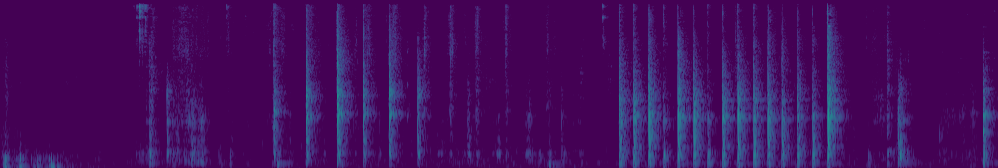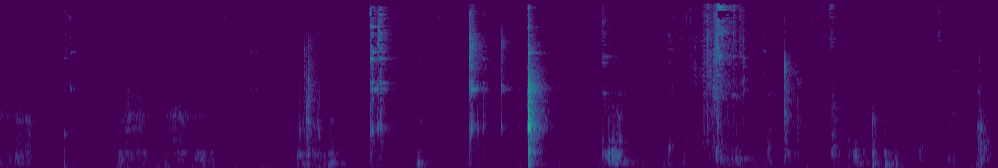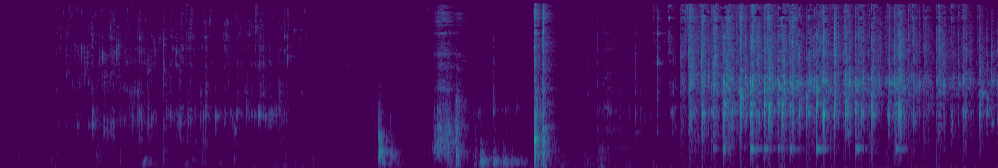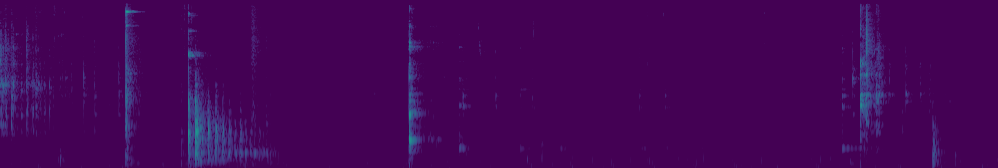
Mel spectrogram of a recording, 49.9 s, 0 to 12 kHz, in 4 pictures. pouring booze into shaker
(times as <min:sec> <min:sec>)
0:25.6 0:28.8, 0:32.9 0:38.6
